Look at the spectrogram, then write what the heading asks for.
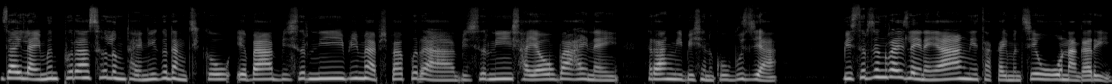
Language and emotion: Bodo, disgusted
